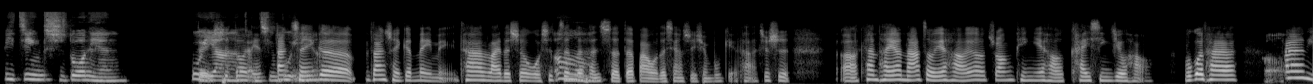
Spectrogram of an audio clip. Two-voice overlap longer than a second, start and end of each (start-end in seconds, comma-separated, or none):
1.9-3.4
